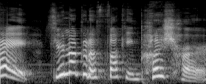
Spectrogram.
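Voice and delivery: put-on mad, swooping, confrontational angry outburst. Retelling standing up for a friend being pushed around: mock-angry confrontation. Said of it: "I was getting mad".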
